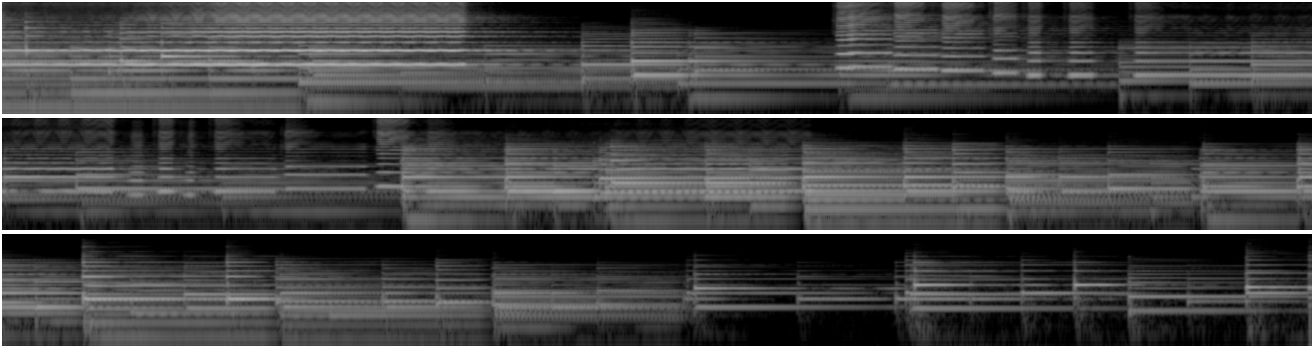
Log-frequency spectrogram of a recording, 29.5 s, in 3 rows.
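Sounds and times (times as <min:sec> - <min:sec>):
jazz saxophone: 0:00.0 - 0:04.4, 0:06.3 - 0:16.4
jazz piano: 0:00.0 - 0:29.4.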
